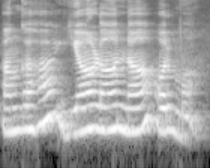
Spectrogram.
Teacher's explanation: है वह नासिका से और मुझसे दोनों से ही निकलती है नाक और मुंह की सहायता से बोले जाते हैं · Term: अनुनासिक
